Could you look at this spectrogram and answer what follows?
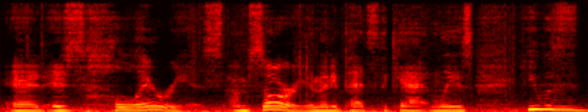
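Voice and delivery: ordinary delivery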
